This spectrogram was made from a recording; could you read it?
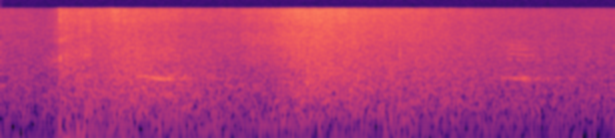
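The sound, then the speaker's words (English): Ocean waves break out at sea and wash continuously, a broad hissing roar that swells twice before easing back, heard fairly quietly with no voices. “Sets her gaze on the waves breaking out at sea and can only think.”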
